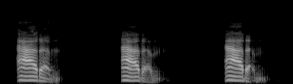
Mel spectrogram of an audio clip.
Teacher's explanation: A D A M pronounced exactly the same because the flap T actually sounds like a D that is a flap D. It's not duh.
